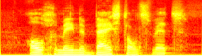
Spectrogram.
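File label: "Algemene Bijstandswet", Dutch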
